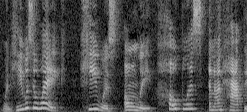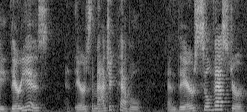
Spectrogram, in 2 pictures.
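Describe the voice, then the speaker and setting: A woman reading a picture book aloud to young children, expressively, pausing to point things out in simple words and repeating phrases. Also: mid-range voice, sing-song. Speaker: storybook reader for young children.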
